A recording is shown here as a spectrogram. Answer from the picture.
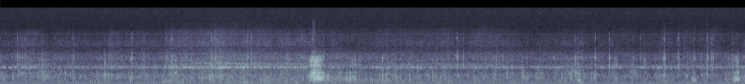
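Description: Wind rushing over a hang glider in flight and buffeting the microphone in choppy air, with a steady tone underneath and one louder thump about six seconds in.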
